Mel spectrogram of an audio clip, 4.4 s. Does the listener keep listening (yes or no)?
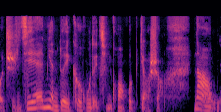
yes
